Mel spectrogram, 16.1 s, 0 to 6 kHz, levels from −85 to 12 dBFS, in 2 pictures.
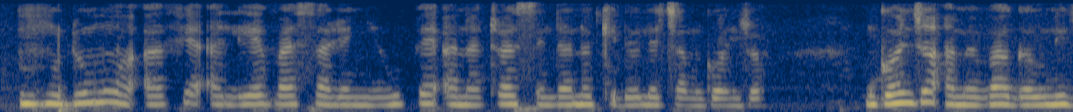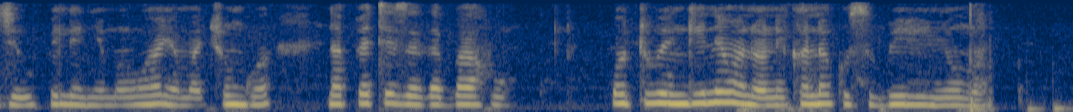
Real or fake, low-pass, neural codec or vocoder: fake; 5.4 kHz; vocoder, 22.05 kHz, 80 mel bands, WaveNeXt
